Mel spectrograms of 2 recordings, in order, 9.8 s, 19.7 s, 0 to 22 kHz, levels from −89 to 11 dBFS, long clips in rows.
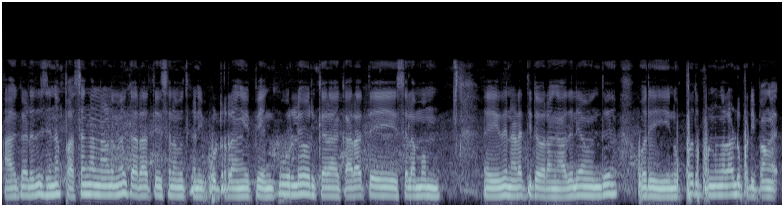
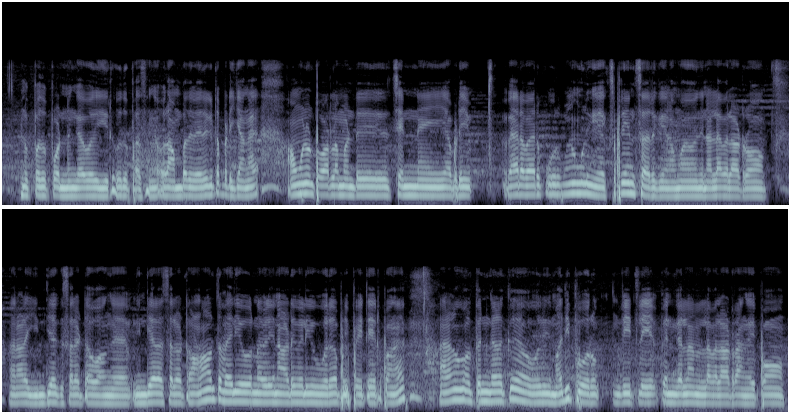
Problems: none marked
